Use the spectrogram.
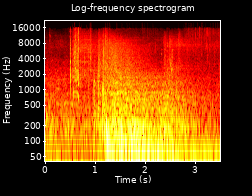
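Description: Bursts of gunfire in the tactical shooter Rainbow Six Siege during a Munich Major esports match: sharp shots crackle early on, then merge into a dense, sustained roar of battle noise.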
